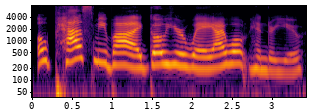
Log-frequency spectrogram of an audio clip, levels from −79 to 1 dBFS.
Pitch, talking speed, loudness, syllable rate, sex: 230 Hz, 190 wpm, -17 LUFS, 3.7 syllables/s, female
